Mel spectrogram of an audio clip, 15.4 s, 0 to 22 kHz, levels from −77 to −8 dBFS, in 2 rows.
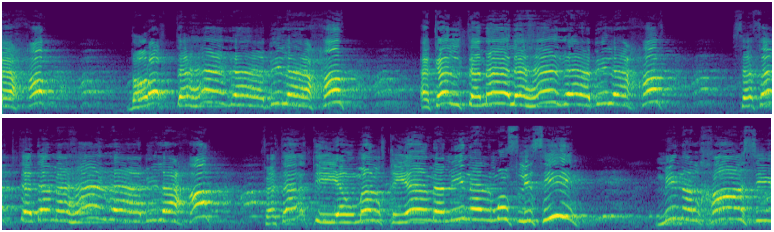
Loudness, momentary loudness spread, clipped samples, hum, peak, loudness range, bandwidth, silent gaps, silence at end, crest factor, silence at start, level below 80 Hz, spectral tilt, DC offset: -13 LUFS; 17 LU; under 0.1%; none; 0 dBFS; 2 LU; 16.5 kHz; none; 0 s; 14 dB; 0 s; -60 dBFS; -2.5 dB/octave; under 0.1%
